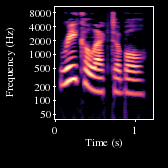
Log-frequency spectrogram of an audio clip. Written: recollectable

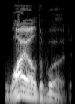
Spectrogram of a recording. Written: wildwood

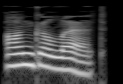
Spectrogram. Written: angelette

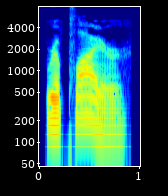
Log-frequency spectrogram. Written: replyer

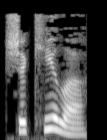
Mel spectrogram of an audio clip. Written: shakila

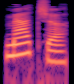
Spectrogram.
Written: macha

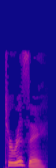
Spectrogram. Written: tarisai

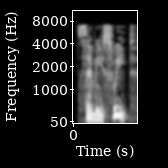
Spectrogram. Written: semisweet

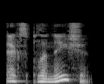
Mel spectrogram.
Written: explanation

